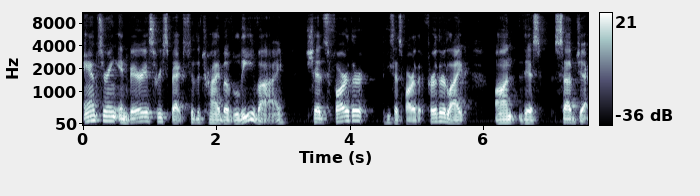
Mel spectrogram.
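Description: At a moderate pace, a man uses lively intonation in a normal speaking voice. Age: 60s. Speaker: podcast guest discussing religious history. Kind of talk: casual chat. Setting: video call.

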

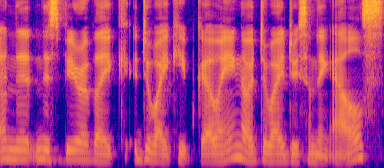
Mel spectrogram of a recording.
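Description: Moderate pace, ordinary pitch variation, and an Australian accent. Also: woman. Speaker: podcast host. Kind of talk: casual interview conversation.

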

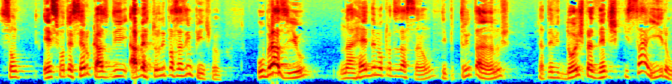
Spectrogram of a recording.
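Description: Lively in intonation, a man talks at a moderate pace with a high pitch and a dark, mellow tone. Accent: Brazilian. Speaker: podcast co-host. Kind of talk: casual chat.

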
